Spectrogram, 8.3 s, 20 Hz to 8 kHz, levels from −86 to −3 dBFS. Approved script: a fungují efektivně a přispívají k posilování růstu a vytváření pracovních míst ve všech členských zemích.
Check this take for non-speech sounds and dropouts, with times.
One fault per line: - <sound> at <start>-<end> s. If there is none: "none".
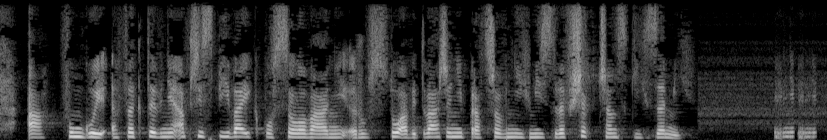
- laugh at 7.7-8.2 s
